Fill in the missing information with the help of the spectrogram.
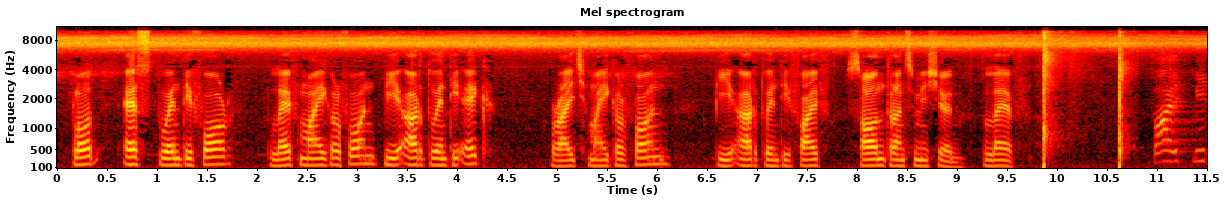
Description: birds; ecoSound-web

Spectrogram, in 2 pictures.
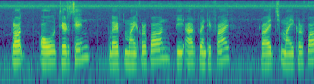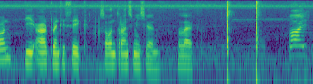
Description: birds

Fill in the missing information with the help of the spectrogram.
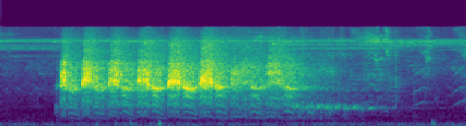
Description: siberu, Presbytis siberu

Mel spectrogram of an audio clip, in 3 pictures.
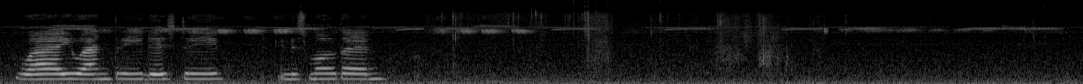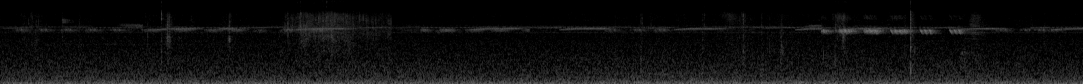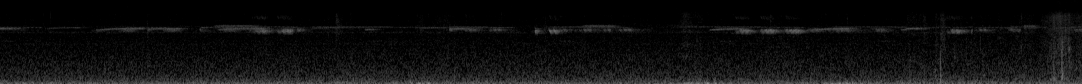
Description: smalltent, Hypsugo macrotis

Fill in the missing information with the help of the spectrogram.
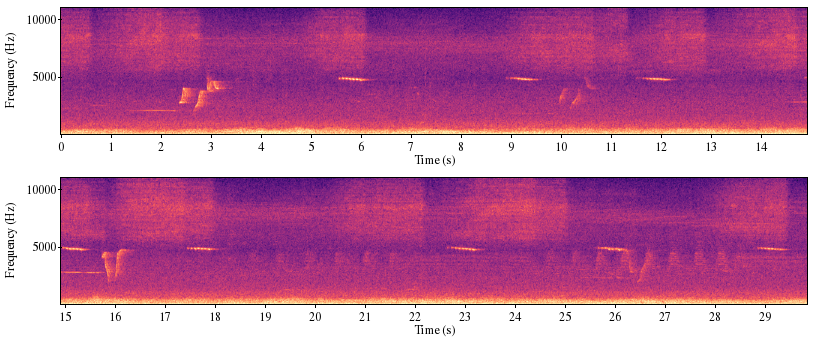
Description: mixture of bird and insect

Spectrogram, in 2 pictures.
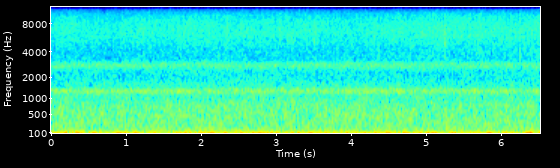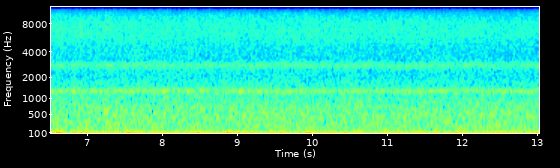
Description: mainly insect cluster

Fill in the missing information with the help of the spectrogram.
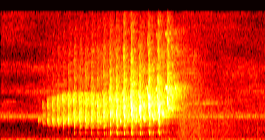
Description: Presbytis mitrata south

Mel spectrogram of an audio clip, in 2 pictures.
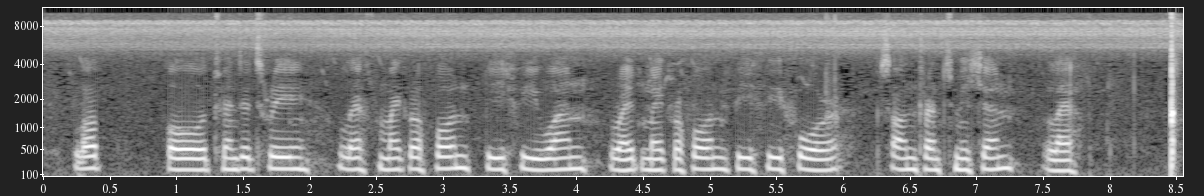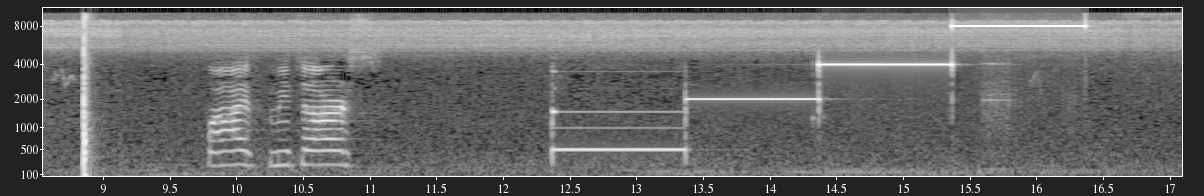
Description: birds

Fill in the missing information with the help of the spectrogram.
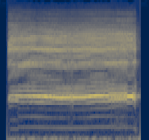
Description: Croak

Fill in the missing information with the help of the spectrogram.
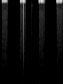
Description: Cheirogaleus medius Whistle

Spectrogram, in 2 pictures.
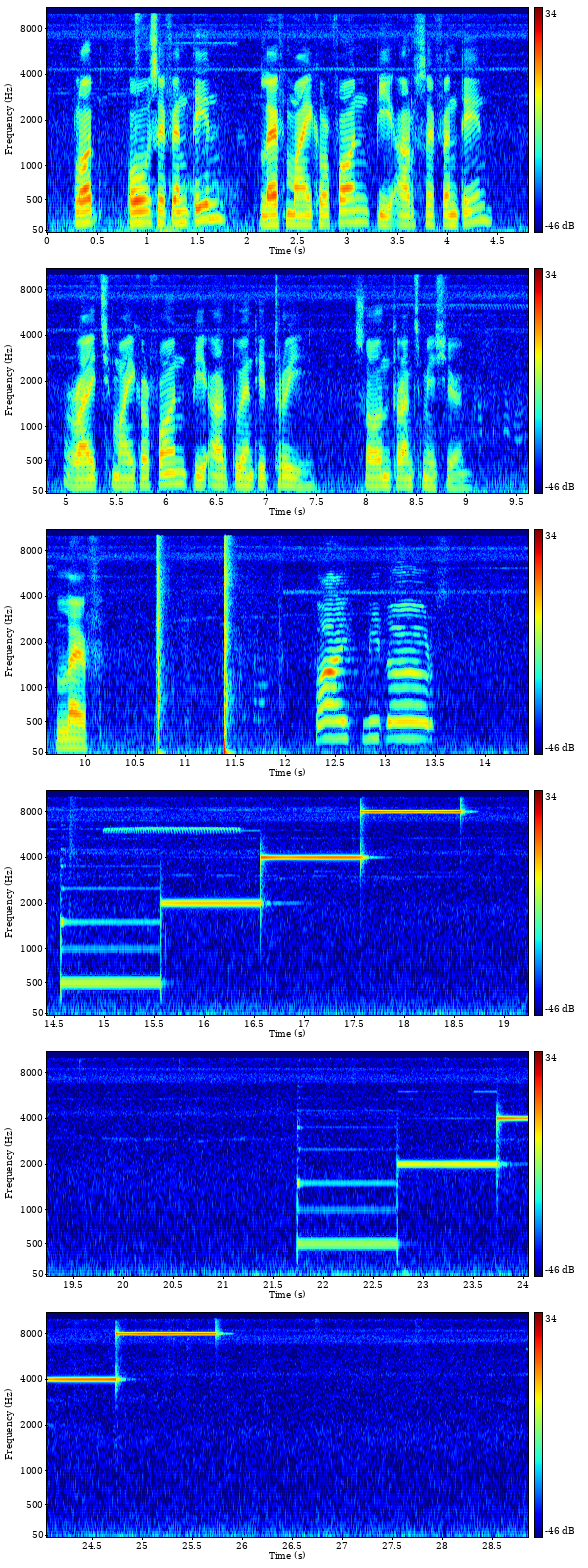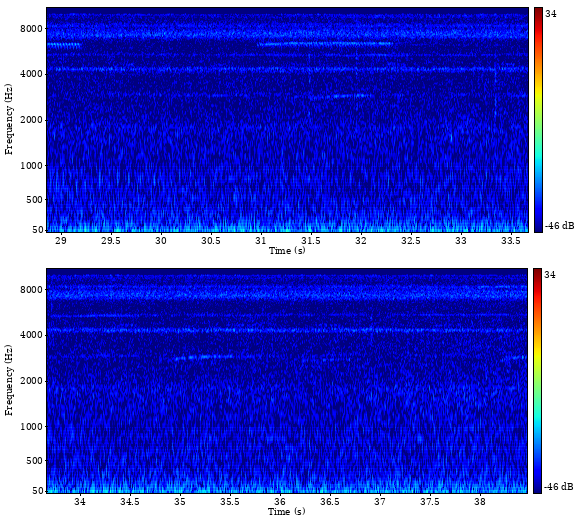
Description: birds

